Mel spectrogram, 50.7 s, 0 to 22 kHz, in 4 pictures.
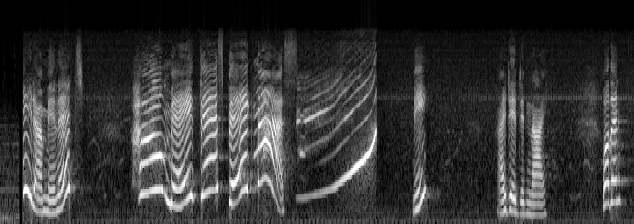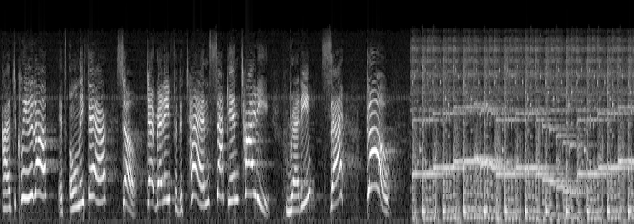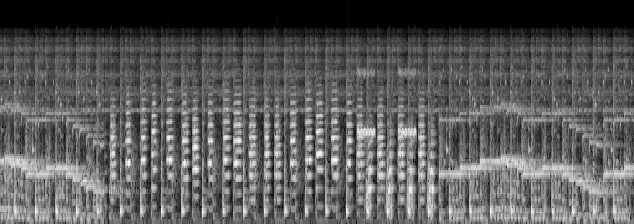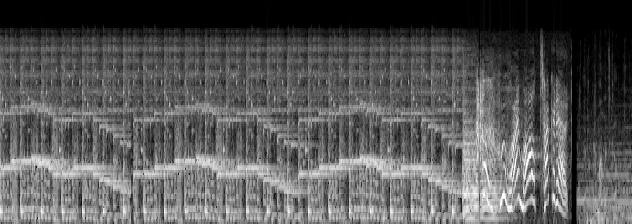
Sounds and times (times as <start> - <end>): Music: 0.0 - 0.4, 20.9 - 48.1, 49.6 - 50.6
Speech: 0.5 - 1.7, 2.7 - 5.9, 8.3 - 8.6, 9.9 - 11.0, 12.1 - 20.6, 48.1 - 50.4.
